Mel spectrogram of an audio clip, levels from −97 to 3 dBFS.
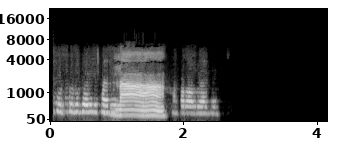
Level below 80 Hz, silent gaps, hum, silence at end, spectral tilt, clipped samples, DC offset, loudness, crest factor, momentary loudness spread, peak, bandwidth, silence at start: -64 dBFS; none; none; 1.65 s; -7 dB/octave; under 0.1%; under 0.1%; -15 LUFS; 18 dB; 13 LU; 0 dBFS; 7 kHz; 0.05 s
